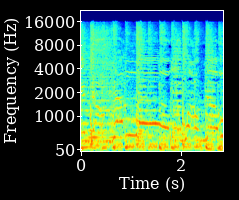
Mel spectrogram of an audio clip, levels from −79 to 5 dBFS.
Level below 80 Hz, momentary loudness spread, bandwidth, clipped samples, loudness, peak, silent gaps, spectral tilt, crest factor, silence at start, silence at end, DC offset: -28 dBFS; 2 LU; 17 kHz; under 0.1%; -13 LUFS; 0 dBFS; none; -4.5 dB/octave; 12 dB; 0 s; 0 s; under 0.1%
